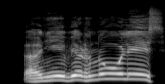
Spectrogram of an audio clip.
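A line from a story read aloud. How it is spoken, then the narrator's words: Yelled. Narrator (Russian): заорал он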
